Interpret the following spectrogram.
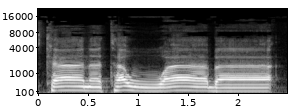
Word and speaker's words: كان توابا: And wow with a shadda is kana tawwaba.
